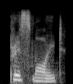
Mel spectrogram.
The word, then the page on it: prismoid: Indian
